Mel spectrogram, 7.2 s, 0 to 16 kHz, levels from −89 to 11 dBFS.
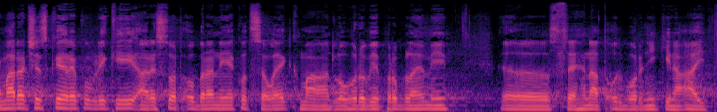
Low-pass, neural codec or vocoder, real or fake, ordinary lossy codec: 14.4 kHz; vocoder, 44.1 kHz, 128 mel bands, Pupu-Vocoder; fake; MP3, 64 kbps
